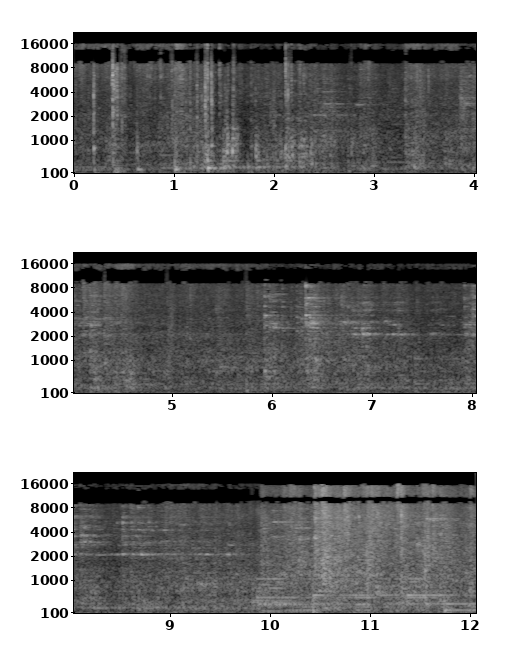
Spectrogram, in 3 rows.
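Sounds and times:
shopping cart wheels rattling: 0.0 - 12.0.

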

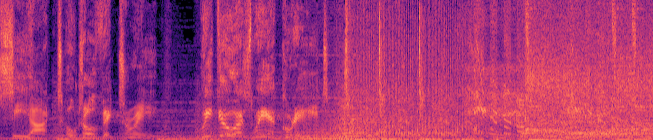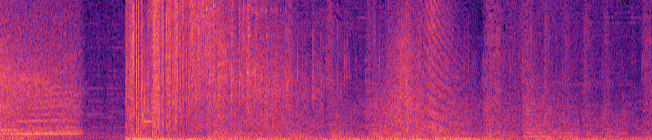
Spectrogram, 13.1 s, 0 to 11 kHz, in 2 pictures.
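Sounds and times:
dramatic music with booming hits: 3.0 - 13.0.

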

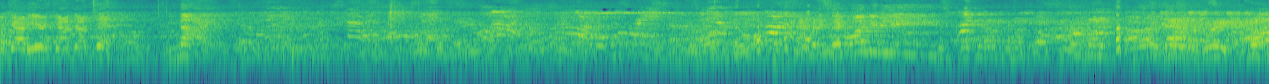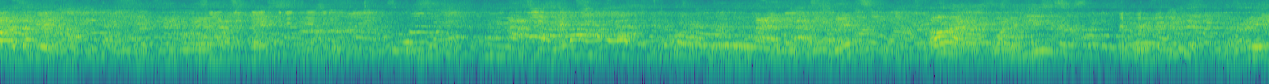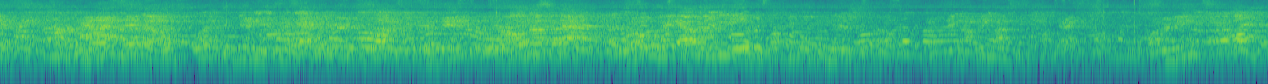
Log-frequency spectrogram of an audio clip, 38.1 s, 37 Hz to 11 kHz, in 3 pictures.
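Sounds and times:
chatter of many voices: 0.0 - 38.0
children and adults talking: 0.0 - 38.0.

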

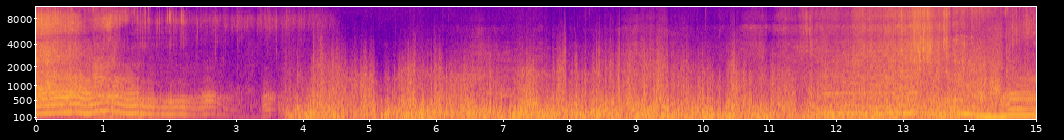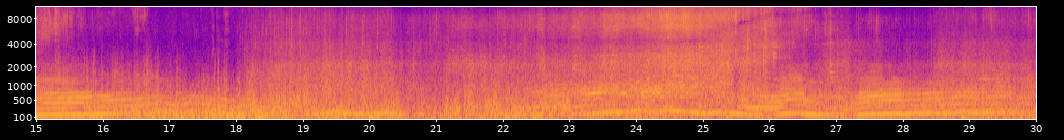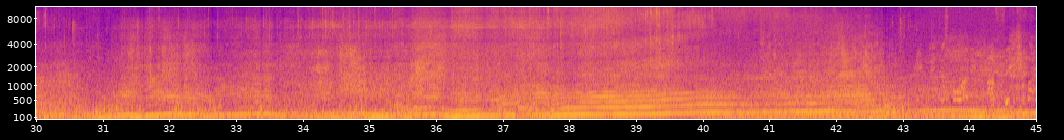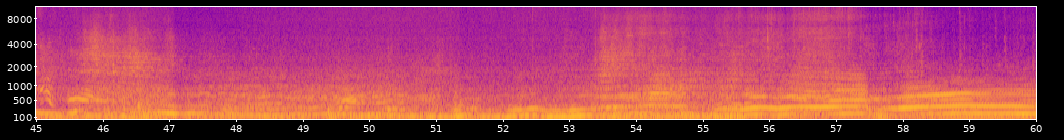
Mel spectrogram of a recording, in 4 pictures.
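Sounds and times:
rally car engine revving: 0.0 - 60.0
gravel spraying under tyres: 33.5 - 39.7.

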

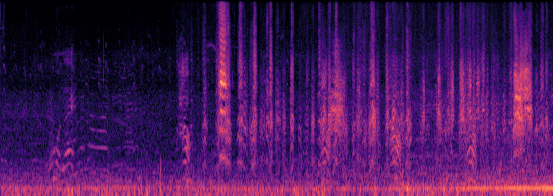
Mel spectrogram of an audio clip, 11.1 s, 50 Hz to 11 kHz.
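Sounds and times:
gulls calling: 0.0 - 11.0
low steady hum: 0.0 - 11.0.

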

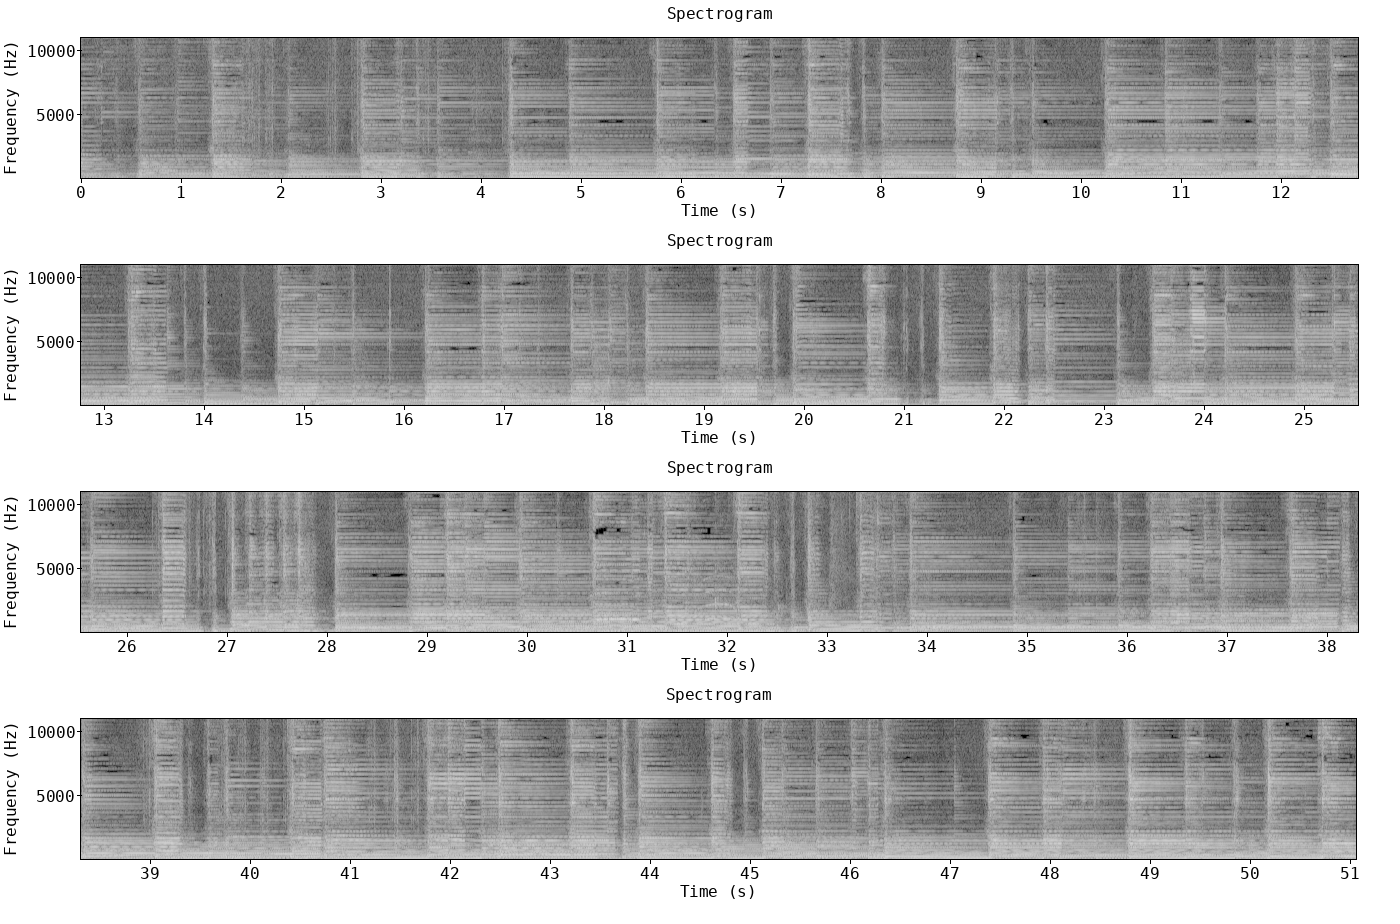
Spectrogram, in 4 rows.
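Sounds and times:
acoustic guitar playing: 0.0 - 51.0.

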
